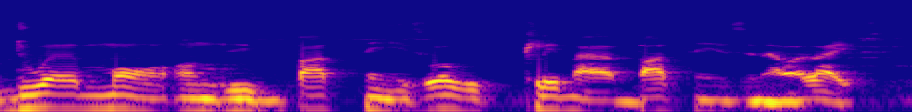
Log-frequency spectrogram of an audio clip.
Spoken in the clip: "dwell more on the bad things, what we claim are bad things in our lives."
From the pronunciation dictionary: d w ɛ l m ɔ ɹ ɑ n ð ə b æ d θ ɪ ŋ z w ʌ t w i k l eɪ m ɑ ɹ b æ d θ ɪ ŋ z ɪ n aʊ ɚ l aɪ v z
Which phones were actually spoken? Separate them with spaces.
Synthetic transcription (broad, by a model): d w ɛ l m ɔ ɑ n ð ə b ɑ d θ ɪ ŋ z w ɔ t w i k l eɪ m ɑ w b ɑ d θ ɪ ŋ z ɪ n aʊ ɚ l aɪ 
